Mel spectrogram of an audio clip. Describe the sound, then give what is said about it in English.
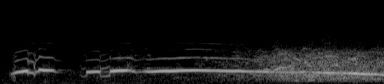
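Actor Victor Moore, on the Rexall radio program, imitates the Pathé newsreel rooster crowing: a few quick, choppy syllables, then one long, loud, sustained note that slowly sinks in pitch as a hiss of background noise swells beneath it. “But now, ladies and gentlemen, as a special feature of the Rexall program, we present for the first time on the air the crowing of the Pathé newsreel rooster.”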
